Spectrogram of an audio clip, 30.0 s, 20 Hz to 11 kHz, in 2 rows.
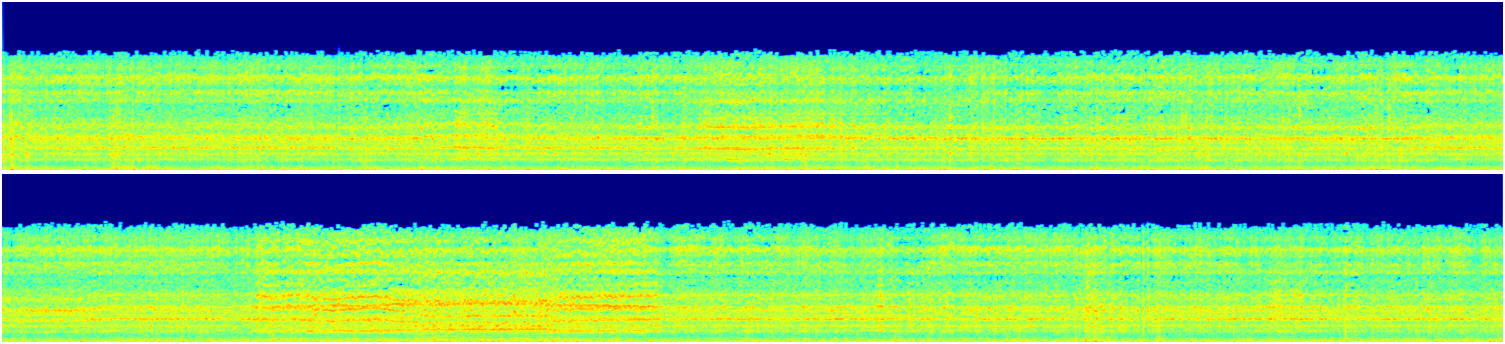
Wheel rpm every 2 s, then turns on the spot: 200, 200, 190, 190, 190, 190, 190, 190, 200, 200, 200, 210, 200, 200, 200.
none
